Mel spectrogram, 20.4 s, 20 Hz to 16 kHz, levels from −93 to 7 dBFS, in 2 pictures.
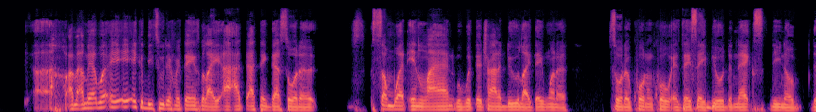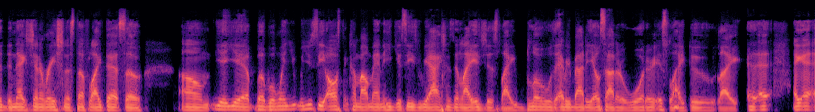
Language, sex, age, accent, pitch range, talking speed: English, male, 30-49, American, 90-105 Hz, 255 wpm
